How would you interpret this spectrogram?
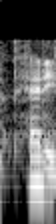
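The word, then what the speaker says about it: petit: and by the way this jury is a is a petty jury and that's spelled p-e-t-i-t another thing that you're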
